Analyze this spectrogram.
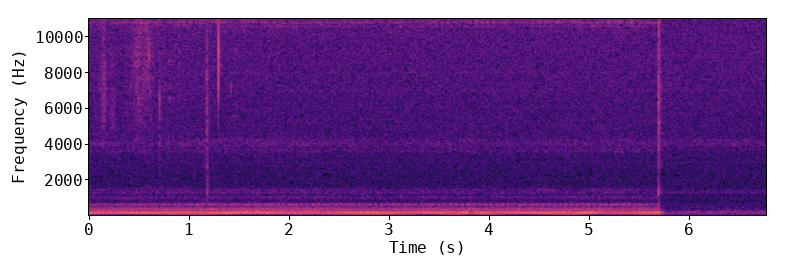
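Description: A car engine idles with a steady low rumble, then cuts off.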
